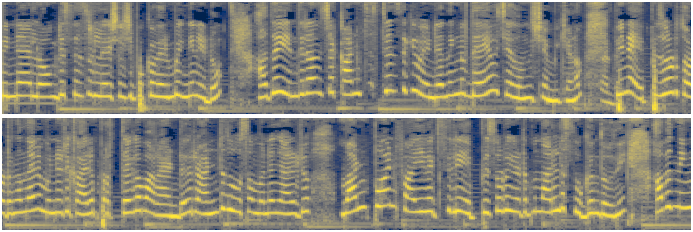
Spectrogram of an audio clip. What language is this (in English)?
Malayalam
